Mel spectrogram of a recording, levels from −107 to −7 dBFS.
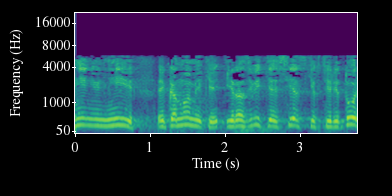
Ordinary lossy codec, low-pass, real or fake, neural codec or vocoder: MP3, 24 kbps; 7.2 kHz; real; none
